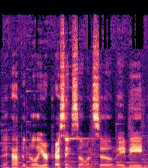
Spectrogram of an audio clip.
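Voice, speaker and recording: A woman playing a level-headed defence partner who reasons calmly and explains in an audio drama. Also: rumbling low, normal speed, music in the background. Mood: reflective.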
